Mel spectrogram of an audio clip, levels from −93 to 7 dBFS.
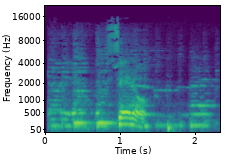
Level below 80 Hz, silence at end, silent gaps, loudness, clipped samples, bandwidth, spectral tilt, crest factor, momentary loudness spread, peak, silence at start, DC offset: -38 dBFS; 0.05 s; none; -16 LUFS; under 0.1%; 15.5 kHz; -6.5 dB/octave; 14 dB; 15 LU; -2 dBFS; 0.05 s; under 0.1%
